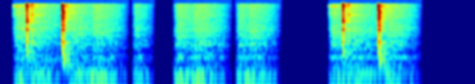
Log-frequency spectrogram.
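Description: Computer mouse clicking: two sharp clicks just after the start and another pair near the end, over a low hum that cuts in and out.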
